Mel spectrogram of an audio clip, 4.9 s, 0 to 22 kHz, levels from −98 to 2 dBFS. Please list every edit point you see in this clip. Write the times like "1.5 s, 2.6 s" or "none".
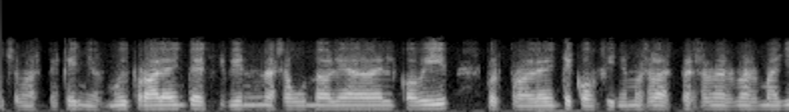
3.0 s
